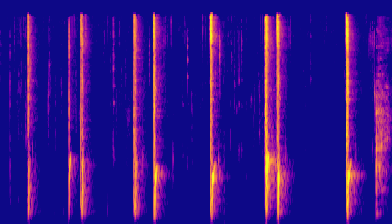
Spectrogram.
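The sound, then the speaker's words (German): A voice imitates bursting soap bubbles with a series of short, crisp mouth pops, about eight in irregular succession, some in quick pairs, moderately loud against silence. “Oder eine Seifenblase?”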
